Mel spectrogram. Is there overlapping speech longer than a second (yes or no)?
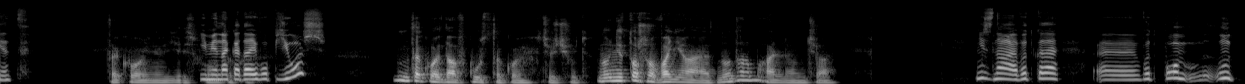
no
